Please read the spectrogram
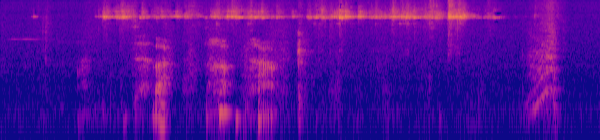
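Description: Cloth and yarn rustling as a sock on double-pointed needles is handled and put into a red fabric project bag, a run of short scrapes through the middle, with some low murmuring.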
